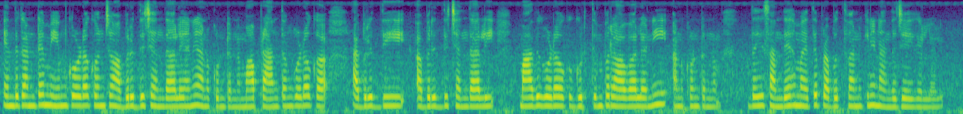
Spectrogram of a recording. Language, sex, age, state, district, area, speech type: Telugu, female, 18-30, Andhra Pradesh, Visakhapatnam, rural, spontaneous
